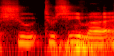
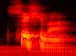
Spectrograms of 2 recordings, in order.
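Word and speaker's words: Tsushima: boy enough to play most of ghost of toshima and 50 other games that i don't have time sushima see that's something you could have yelled at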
